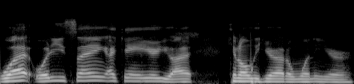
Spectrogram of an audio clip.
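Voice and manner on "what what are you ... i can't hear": usual speaking voice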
